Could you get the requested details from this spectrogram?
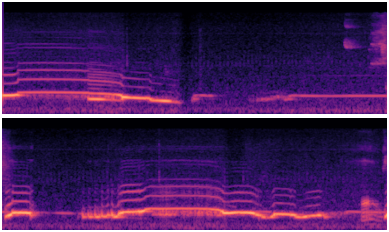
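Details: Domestic puter pelung dove in Java, Indonesia, compared to a crying baby: two long wailing coos, each opening with a rough stutter, rising slightly then dipping down, separated by a soft level hum and a chirp.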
